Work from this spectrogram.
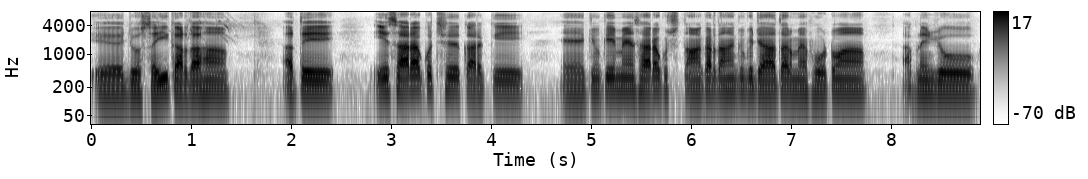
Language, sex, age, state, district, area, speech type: Punjabi, male, 30-45, Punjab, Shaheed Bhagat Singh Nagar, urban, spontaneous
